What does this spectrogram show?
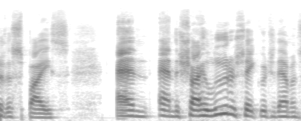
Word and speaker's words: Shai-Hulud: connected with the worms, the Shai-Hadat. I'm probably pronouncing that wrong. Shai-Hulud, thank you.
